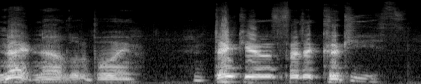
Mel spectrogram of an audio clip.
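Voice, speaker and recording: A man growls through a put-on character voice at a fairly slow pace. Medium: read story. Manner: warm, gentle.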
